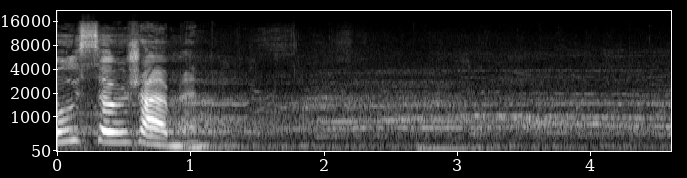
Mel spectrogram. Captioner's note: audience cheers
